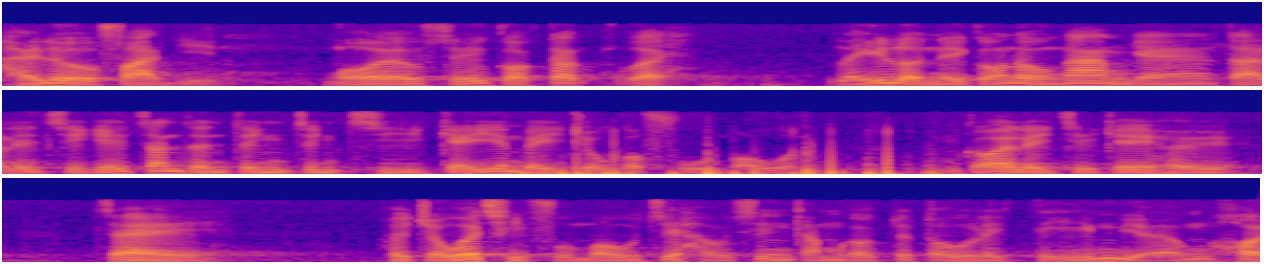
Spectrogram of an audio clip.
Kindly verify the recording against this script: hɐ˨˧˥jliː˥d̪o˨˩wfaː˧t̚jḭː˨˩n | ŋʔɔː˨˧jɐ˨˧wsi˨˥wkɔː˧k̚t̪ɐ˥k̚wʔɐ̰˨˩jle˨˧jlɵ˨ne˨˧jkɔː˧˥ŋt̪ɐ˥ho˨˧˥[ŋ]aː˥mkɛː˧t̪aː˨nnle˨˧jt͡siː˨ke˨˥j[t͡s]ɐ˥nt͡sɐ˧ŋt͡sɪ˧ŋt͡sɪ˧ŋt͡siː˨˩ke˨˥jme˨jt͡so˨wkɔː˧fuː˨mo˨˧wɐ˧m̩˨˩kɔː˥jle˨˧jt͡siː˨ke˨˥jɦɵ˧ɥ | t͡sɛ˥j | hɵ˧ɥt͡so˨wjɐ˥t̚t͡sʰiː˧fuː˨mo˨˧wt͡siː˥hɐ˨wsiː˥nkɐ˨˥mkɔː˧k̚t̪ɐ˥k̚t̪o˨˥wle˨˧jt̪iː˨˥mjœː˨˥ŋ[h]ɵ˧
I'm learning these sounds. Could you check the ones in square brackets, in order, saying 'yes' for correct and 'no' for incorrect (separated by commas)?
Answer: yes, yes, yes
